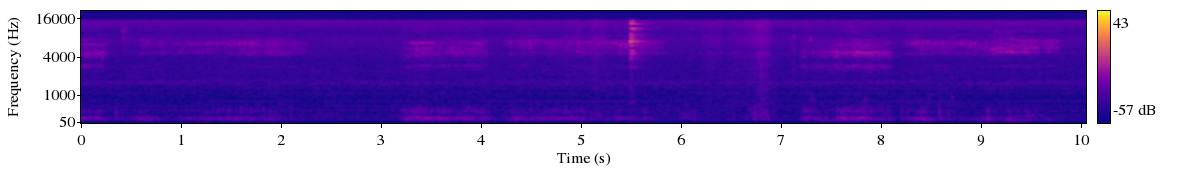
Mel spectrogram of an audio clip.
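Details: Pit bull asleep in a chair: low rumbling, purr-like breathing in slow cycles with a hissy component; snoring.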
